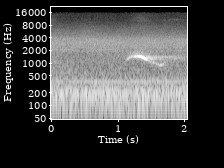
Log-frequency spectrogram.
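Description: A person whistles once, a short clear note that slides up and then falls, over a steady low hum.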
